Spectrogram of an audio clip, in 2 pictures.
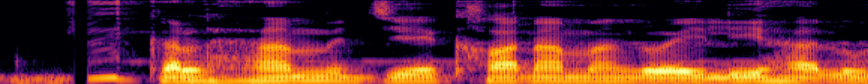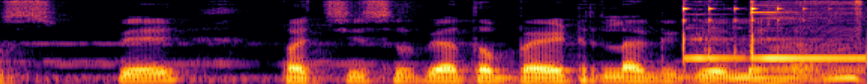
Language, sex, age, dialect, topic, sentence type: Magahi, female, 18-24, Central/Standard, agriculture, statement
